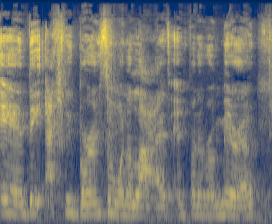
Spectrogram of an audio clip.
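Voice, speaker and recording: With noticeable background noise behind her, a woman speaks in an animated tone at a medium pitch and a fairly quick pace. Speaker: book vlogger. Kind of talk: casual book summary vlog. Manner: fast.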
